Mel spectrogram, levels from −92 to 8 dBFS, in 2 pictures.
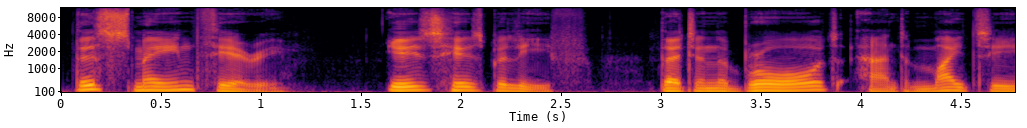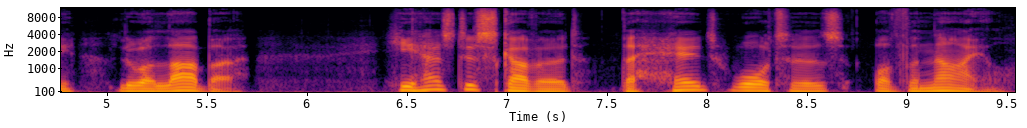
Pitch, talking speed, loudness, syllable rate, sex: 110 Hz, 140 wpm, -17 LUFS, 4.4 syllables/s, male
